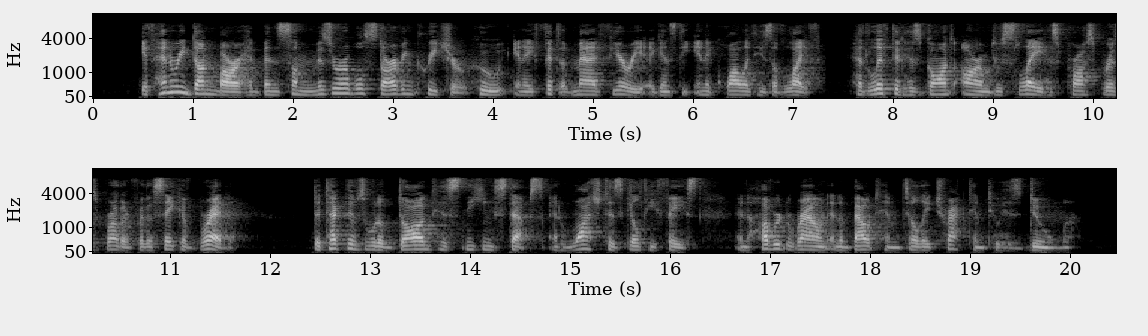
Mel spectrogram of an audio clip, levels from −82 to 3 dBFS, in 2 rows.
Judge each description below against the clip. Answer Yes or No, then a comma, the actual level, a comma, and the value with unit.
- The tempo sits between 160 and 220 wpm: Yes, average, 175 wpm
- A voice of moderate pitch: Yes, medium, 145 Hz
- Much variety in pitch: No, average, 4.3 semitones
